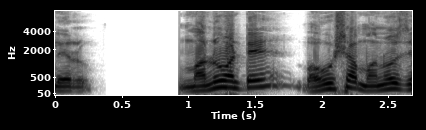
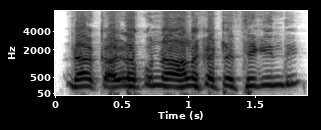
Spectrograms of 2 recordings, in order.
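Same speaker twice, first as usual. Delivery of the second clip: high, tearful, voice caught in sobs; breaking into tears; 8 semitones higher than usual. Acted. Girl runs to her grandmother, tearful. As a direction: cry it out into grandma's arms. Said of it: "గట్టిగా ఏడ్చేశాను".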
